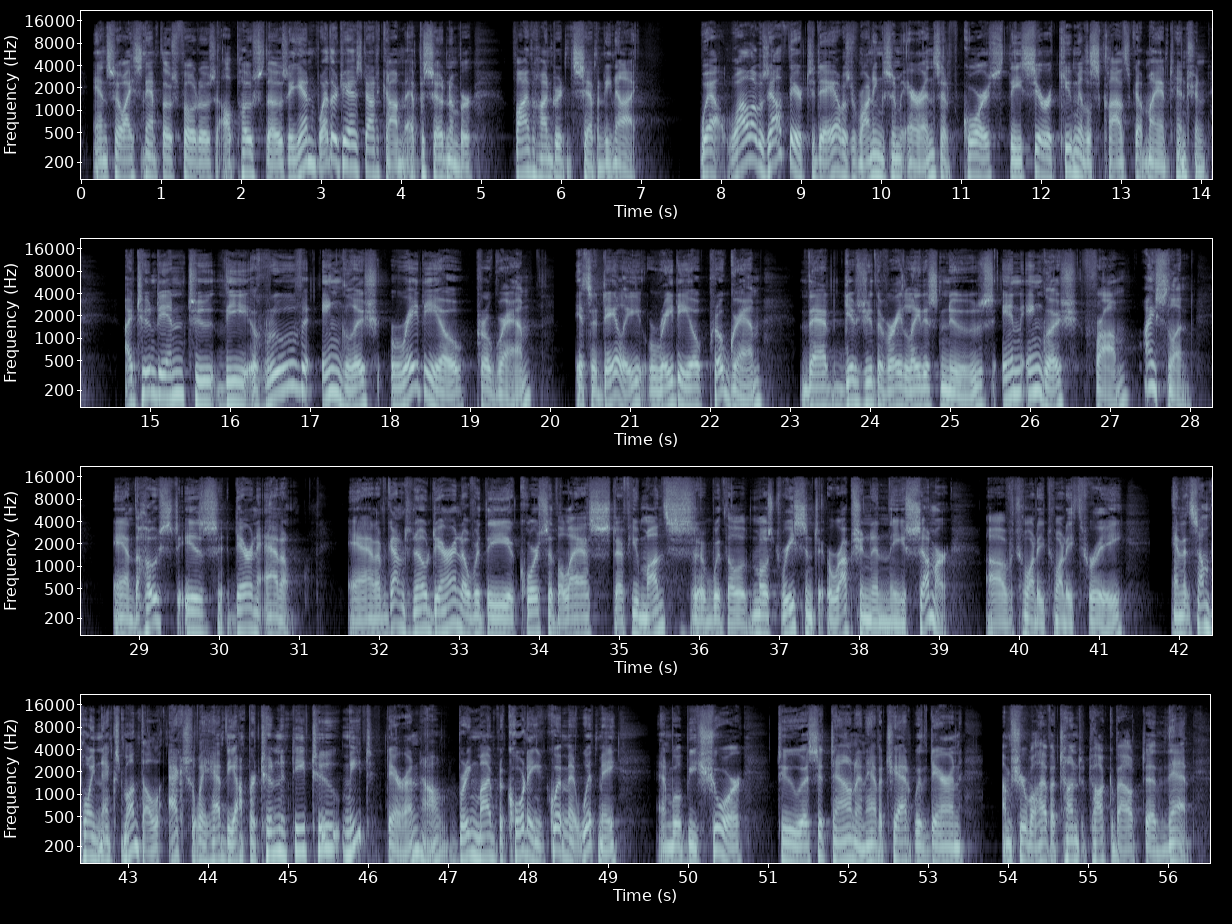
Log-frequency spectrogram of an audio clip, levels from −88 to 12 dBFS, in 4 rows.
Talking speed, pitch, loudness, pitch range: 140 wpm, 115 Hz, -18 LUFS, 100-135 Hz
